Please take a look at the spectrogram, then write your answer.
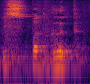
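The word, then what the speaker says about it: ispodgrup (Из-под глыб): Mais la traduction française est forcément maladroite parce que en russe c'est trois syllabes, ispodgrup, et qu'en français on n'arrive pas à rendre le côté lourd, massif, trois syllabes de ce titre.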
